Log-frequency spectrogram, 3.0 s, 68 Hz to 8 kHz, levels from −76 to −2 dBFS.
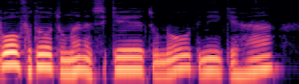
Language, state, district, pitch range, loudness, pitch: Kokborok, Tripura, West Tripura, 135-170 Hz, -18 LUFS, 155 Hz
